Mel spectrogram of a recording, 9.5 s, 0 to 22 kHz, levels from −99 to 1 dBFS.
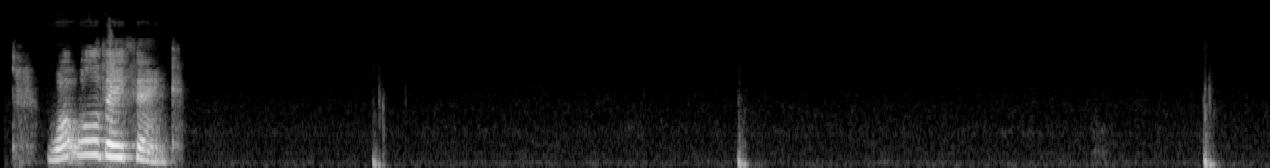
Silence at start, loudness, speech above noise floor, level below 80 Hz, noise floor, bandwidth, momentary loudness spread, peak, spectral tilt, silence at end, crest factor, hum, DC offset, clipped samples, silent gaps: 0.35 s; -15 LUFS; 63 dB; -58 dBFS; -78 dBFS; 7.8 kHz; 25 LU; 0 dBFS; -6.5 dB/octave; 0.45 s; 24 dB; none; under 0.1%; under 0.1%; none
